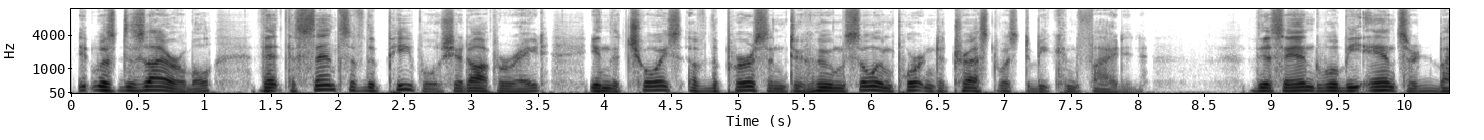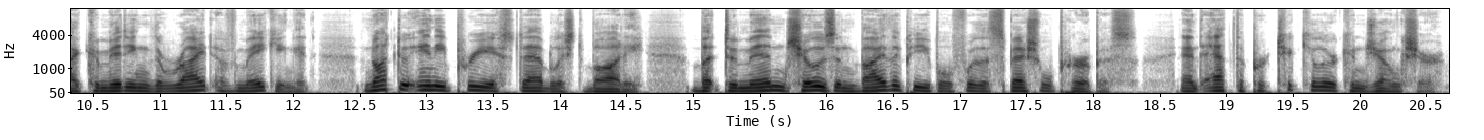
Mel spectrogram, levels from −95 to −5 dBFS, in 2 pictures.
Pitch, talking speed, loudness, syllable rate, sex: 120 Hz, 175 wpm, -19 LUFS, 5.3 syllables/s, male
